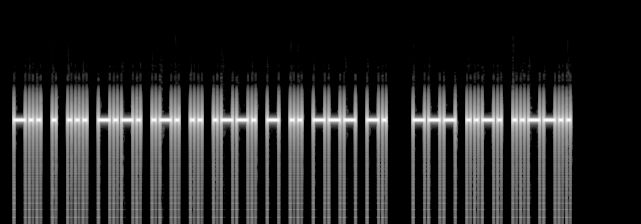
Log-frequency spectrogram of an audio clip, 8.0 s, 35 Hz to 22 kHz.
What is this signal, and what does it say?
Morse code, heard as a keyed tone, about 25 wpm, 700 Hz. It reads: DESCRIPTION OF?
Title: Sentences from Top 1300 Words 25wpm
